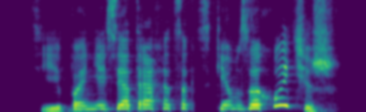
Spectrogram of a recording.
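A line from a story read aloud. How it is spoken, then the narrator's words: Chuckling. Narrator (Russian): Костя хохотнул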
